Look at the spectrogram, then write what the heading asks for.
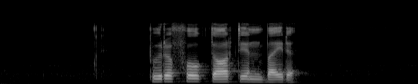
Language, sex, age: Afrikaans, male, 21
